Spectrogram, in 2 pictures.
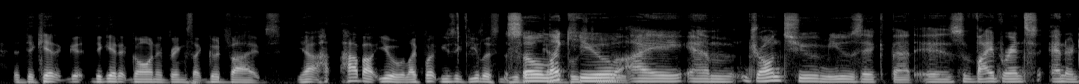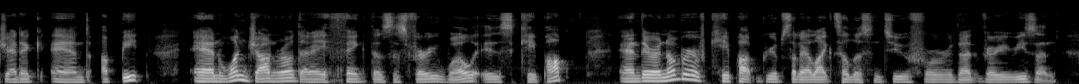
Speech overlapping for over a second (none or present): present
